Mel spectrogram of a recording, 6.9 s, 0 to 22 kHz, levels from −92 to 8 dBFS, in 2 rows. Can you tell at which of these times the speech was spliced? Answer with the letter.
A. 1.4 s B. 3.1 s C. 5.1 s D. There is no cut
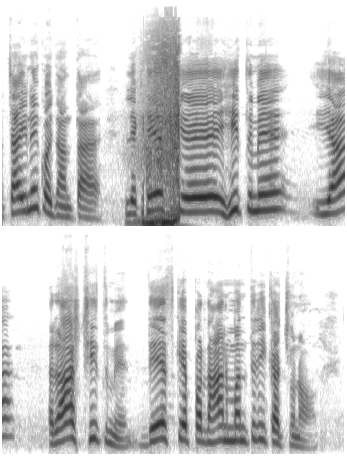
A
